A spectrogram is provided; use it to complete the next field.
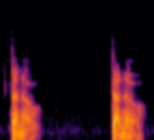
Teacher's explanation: And then don in don't becomes done. So put it together, dunno.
